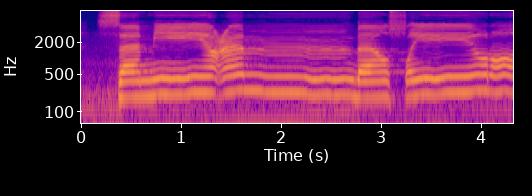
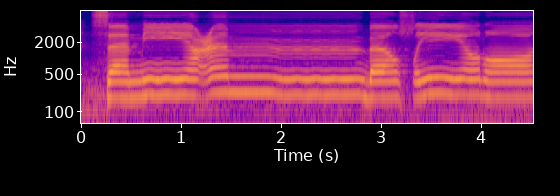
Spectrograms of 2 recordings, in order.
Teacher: Nah, apabila ada nun mati bertemu dengan huruf ba ataupun tanwin bertemu dengan huruf ba, maka terjadilah hukum iqlab. Iqlab ini dibaca berdengung, mana iqlab membalikkan bunyi nun mati kepada bunyi mim, ya.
